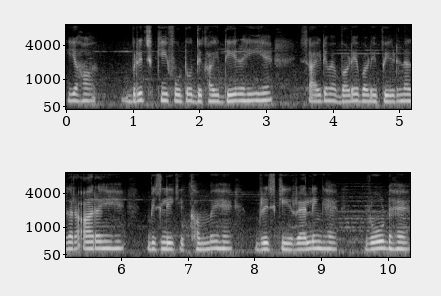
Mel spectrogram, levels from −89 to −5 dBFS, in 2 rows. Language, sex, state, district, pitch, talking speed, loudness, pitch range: Hindi, female, Chhattisgarh, Jashpur, 195 Hz, 155 wpm, -28 LUFS, 185-205 Hz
